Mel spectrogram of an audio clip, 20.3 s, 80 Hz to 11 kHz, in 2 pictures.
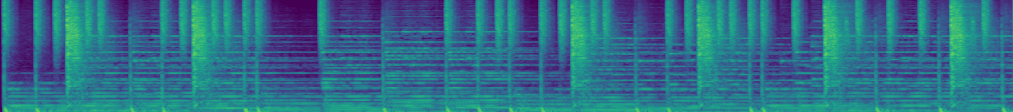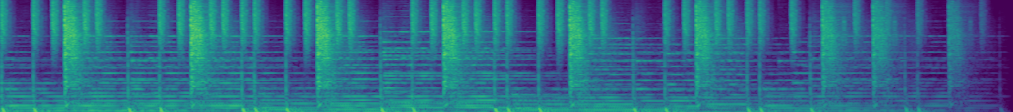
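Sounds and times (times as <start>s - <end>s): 
deep pipes: 0.0s - 19.8s.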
